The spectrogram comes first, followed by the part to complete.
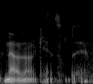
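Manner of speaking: low, soft whisper; whispering aside to take it back. Real, not acted. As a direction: hush it like a secret aside. Quick aside backing off.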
